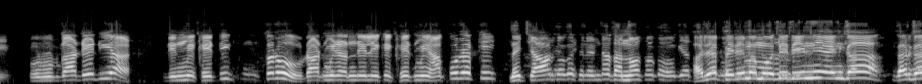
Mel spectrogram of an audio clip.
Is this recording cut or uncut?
cut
